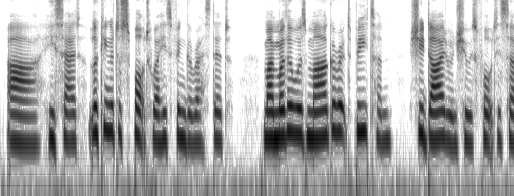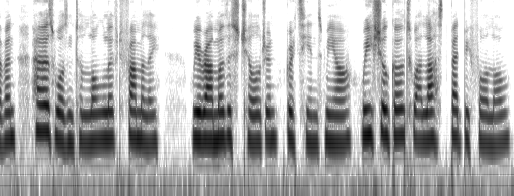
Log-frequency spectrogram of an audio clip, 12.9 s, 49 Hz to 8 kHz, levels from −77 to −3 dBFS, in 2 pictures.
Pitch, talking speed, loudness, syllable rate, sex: 215 Hz, 205 wpm, -18 LUFS, 5.9 syllables/s, female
